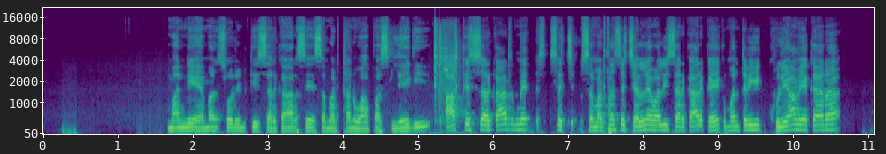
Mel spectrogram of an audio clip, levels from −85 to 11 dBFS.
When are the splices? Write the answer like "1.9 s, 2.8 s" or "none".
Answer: 5.2 s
